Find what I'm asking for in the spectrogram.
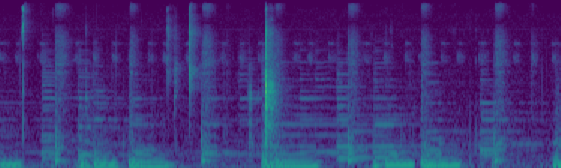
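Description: Scissors snip embroidery thread on a wood embroidery kit, a series of sharp close clicks and cuts in irregular rhythm, about eight distinct snips with quiet pauses between.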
